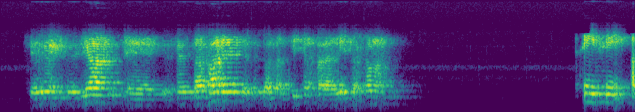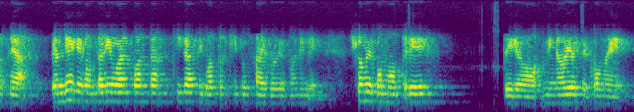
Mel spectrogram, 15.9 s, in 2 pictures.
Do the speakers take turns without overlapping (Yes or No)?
Yes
